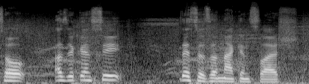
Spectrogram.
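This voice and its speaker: A man talks at a fairly slow pace in a Portuguese accent, his pitch swinging very widely. Noticeable background noise is present. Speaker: gaming YouTuber. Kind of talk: let's play commentary. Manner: halting, self-correcting.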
